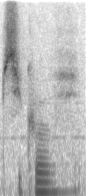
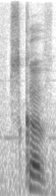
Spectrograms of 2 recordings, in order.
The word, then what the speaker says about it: Pskov: Perm, Psikov. Ok, j'arrive pas à prononcer sinon. Pskov.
